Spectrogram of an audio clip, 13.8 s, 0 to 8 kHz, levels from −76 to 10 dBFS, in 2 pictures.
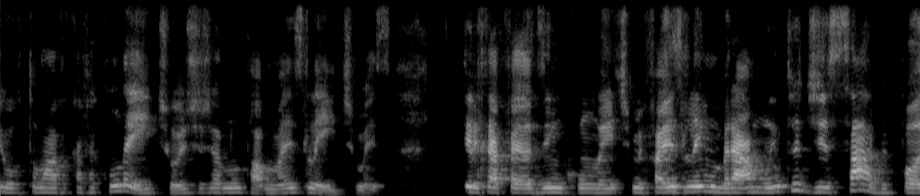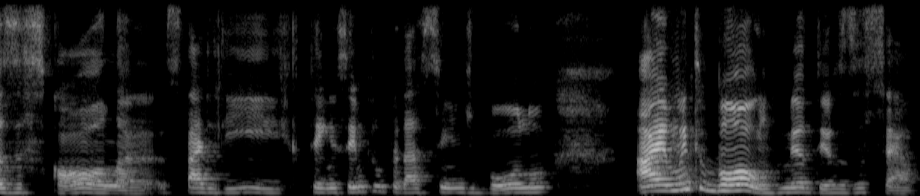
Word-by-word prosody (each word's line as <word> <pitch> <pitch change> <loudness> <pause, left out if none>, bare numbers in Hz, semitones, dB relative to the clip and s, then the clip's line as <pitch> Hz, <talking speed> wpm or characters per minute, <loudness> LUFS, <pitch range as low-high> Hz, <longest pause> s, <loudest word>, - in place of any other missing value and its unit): eu 175 - -9
tomava 175 0 -8
café 185 0 -16
com 185 +5 -7
leite, 155 -9 -3
hoje 160 +2 -9
já 175 0 -10
não 180 +1 -9
tomo 170 -3 -8
mais 175 +4 -5
leite, 125 -8 -8
mas 425 +2 -14 0.5
aquele 430 -2 0
cafezinho 180 0 +1
com 170 -1 -11
leite 170 +2 -6
me 180 - -6
faz 200 +3 +3
lembrar 205 -4 +4
muito 210 +8 -6
disso 190 -4 -2
sabe, 255 -9 +3
pós-escola, 170 -5 -2
você - - -23
está 185 - -1
ali, 170 -2 -6
que - - -18
tem 175 -1 -5
sempre 205 +4 -5
um 210 - -14
pedacinho 165 +1 -6
de 170 - -18
bolo, 175 +5 -7 0.6
ah - - +11
é 240 - +11
muito 300 +6 0
bom, 240 -9 +5
meu 185 +1 -3
Deus 155 -2 -9
do 175 - -14
céu. 125 -8 -7
180 Hz, 180 wpm, -24 LUFS, 165-190 Hz, 0.6 s, ah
